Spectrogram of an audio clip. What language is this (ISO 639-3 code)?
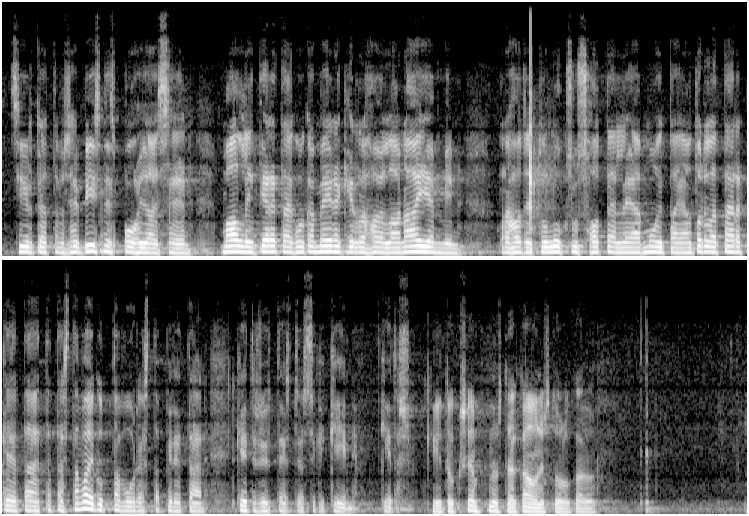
fin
